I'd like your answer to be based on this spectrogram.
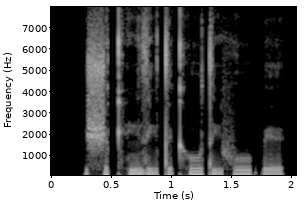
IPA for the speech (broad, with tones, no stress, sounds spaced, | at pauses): ʃ ɪ˦ kʰ ĩ˨ z i˨ t ɪ˨ kʰ uː˦ t i˨ f uː˦ k͡p ɪ˨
